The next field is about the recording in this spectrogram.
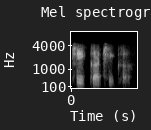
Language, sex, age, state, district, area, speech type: Sindhi, male, 60+, Gujarat, Kutch, urban, conversation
